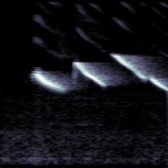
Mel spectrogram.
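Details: Captive male green-winged saltator set outside in morning sun in Recife, Brazil, giving three loud, clear whistled phrases, each sliding downward, with a fourth beginning at the end.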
